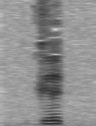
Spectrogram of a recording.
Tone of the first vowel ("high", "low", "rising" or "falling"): falling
